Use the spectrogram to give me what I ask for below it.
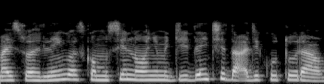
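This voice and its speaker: Here is a plain, everyday voice from a woman at medium pitch. She keeps a moderate pace and fairly even intonation. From Benjamin Constant, Amazonas, Brazil. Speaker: student podcast host. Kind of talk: scripted narration.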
